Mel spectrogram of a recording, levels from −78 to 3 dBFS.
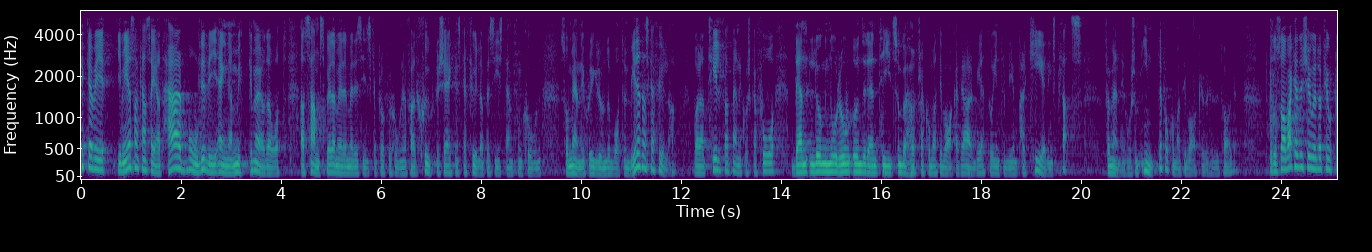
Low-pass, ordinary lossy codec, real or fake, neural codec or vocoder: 5.4 kHz; none; real; none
